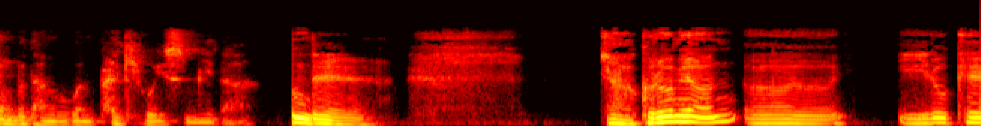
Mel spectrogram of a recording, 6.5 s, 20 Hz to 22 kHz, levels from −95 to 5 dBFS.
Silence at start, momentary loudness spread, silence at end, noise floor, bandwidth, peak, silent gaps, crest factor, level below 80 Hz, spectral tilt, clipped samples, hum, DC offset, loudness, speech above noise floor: 0 s; 21 LU; 0 s; -69 dBFS; 8.4 kHz; -6 dBFS; 3.93-3.99 s; 18 dB; -60 dBFS; -7.5 dB/octave; under 0.1%; none; under 0.1%; -23 LUFS; 47 dB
